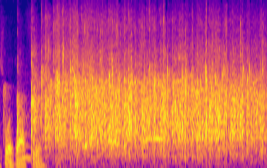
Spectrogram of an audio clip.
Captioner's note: audience clapping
